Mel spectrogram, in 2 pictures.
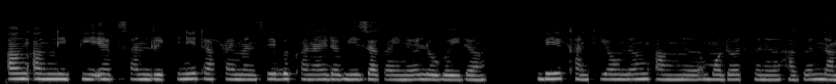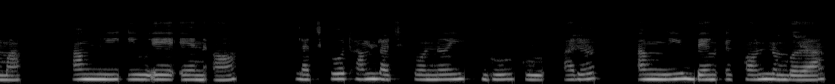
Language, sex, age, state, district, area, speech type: Bodo, female, 18-30, Assam, Kokrajhar, rural, read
